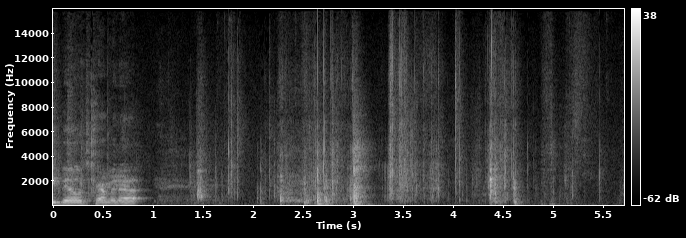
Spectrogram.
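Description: Plastic bags crinkle as they are set down.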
